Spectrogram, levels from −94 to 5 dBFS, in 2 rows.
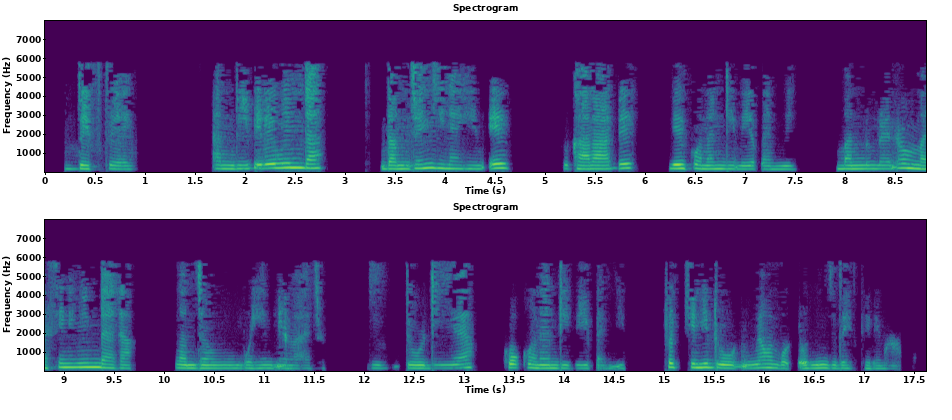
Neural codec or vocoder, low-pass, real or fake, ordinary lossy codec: codec, 16 kHz, 0.5 kbps, X-Codec, HuBERT features, trained on general audio; 7.2 kHz; fake; MP3, 24 kbps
